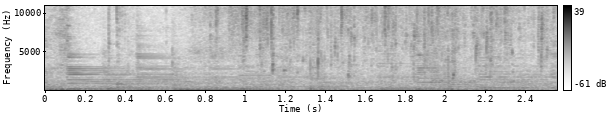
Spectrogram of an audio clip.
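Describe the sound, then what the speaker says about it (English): A kitchen sink tap runs steadily while hands are washed beneath it, a close, continuous splash of water with small shifting gurgles and no talking. "Let's wash my hands."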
